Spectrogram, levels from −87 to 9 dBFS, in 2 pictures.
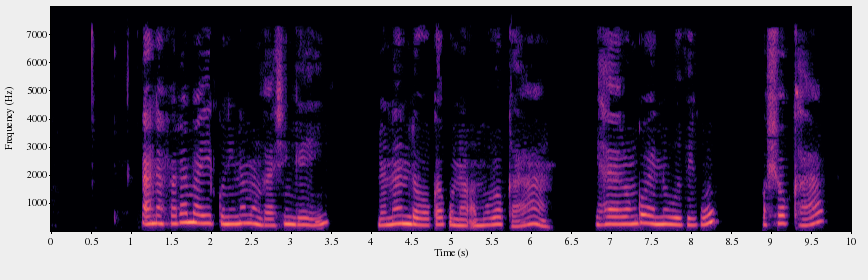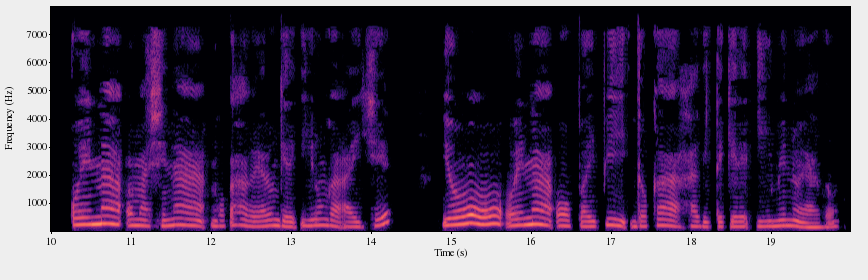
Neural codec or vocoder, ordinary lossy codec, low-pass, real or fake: none; AAC, 32 kbps; 7.2 kHz; real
